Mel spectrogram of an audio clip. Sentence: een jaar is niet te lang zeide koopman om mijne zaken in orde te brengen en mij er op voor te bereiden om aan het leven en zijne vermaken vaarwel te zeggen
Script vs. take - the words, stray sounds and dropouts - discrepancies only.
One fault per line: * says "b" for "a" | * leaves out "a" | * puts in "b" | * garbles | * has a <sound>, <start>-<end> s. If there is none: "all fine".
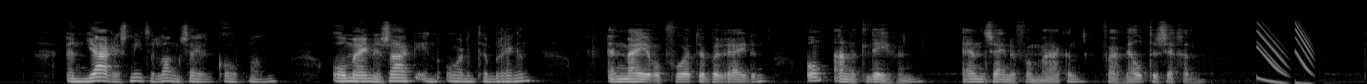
* has a chirp, 12.6-13.2 s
